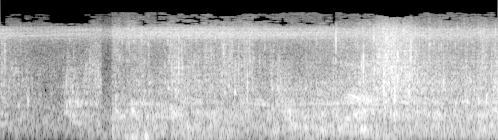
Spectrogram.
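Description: Feet wading through shallow sea water, splashing with each step, with wind buffeting the microphone from about half a second in.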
